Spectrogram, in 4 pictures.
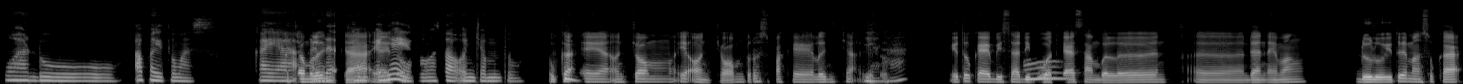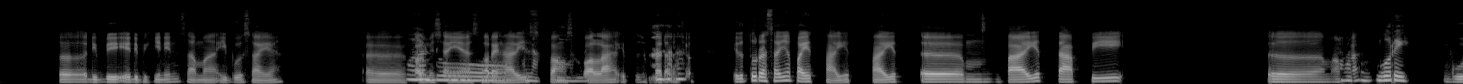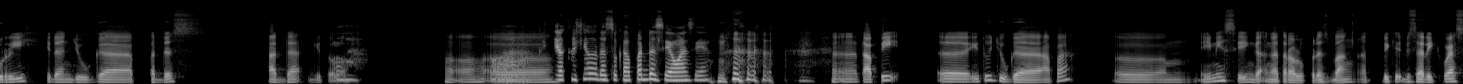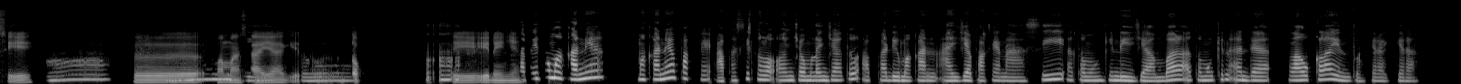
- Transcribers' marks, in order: in Sundanese: "sambeleun"; other background noise; tsk; tapping; chuckle; laugh; in English: "request"; in Javanese: "di-jambal"
- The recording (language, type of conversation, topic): Indonesian, unstructured, Apa kenangan terindahmu tentang makanan semasa kecil?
